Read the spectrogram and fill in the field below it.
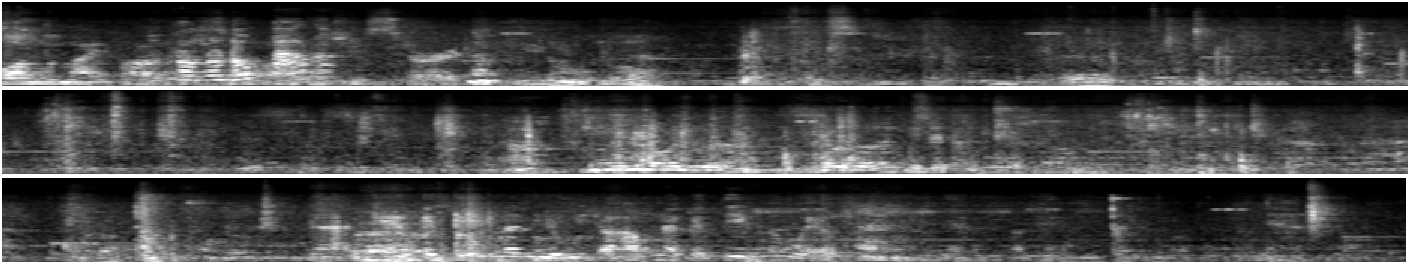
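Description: Several men and women talk quietly nearby.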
